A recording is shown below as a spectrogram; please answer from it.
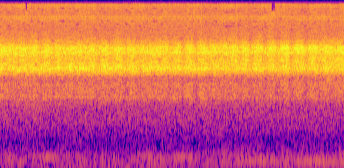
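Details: Evening crickets at the gîte l'étape bleue on a very hot day in open countryside: a soft, even, high-pitched trill with a gentle rapid pulse, against a faint low hum.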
